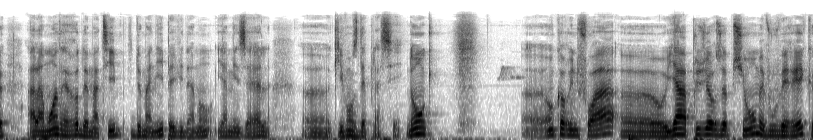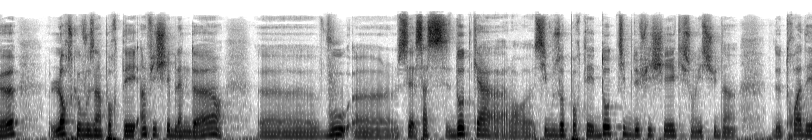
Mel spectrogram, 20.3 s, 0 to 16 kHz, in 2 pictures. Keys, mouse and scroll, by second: 1.0 g.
